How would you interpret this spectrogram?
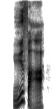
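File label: "yu3 fa3", Mandarin Chinese; HSK4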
